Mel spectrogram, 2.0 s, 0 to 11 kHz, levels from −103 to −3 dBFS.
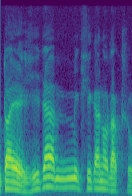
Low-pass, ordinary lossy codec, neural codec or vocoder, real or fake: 9.9 kHz; none; none; real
